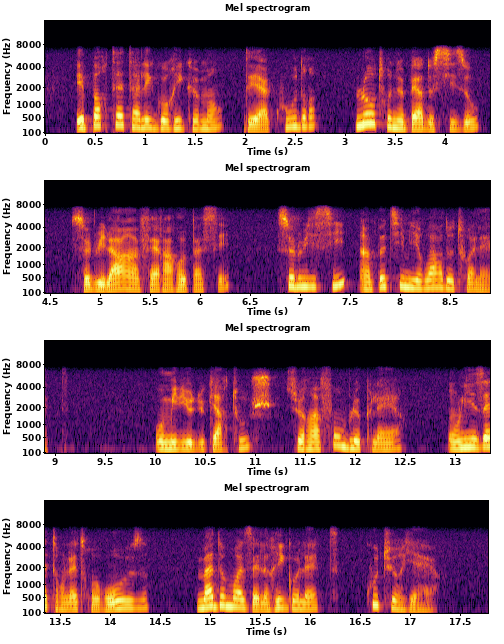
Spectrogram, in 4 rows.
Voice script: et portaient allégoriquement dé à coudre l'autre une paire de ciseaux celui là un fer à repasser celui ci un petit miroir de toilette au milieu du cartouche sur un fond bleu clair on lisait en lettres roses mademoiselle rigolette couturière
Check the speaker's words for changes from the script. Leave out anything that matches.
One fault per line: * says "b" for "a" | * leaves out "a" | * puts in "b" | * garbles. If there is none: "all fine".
all fine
